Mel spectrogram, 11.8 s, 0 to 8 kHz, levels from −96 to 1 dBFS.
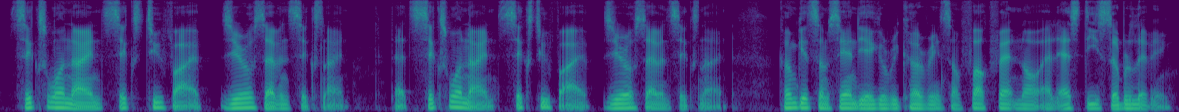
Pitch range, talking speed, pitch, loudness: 110-125 Hz, 85 wpm, 115 Hz, -37 LUFS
